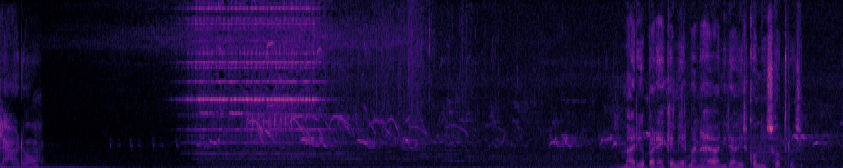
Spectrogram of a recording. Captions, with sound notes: Of course. [school bell ringing] Mario, it looks like my sister is coming to live with us.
